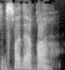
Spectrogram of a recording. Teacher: ترقيق الدال بين الصاد والقاف مفخمين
